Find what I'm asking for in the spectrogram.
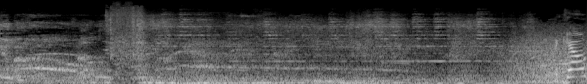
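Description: The Calico Mine Train ride at Knott's Berry Farm rumbles and rattles along its track, with a sharp clatter about a second in and squealing wheels near the end, while riders' voices mix into the din.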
